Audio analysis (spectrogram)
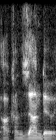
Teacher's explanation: Don't forget that in Spanish, Z, in Latin American Spanish at least, Z is the same sound as S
